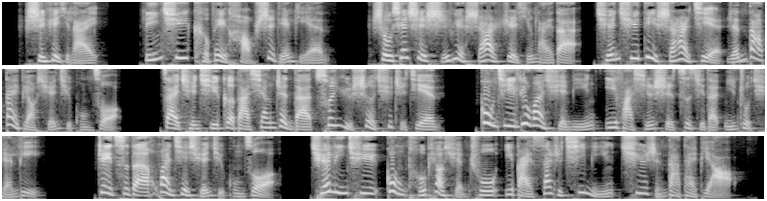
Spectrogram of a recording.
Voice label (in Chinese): 新闻 试音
